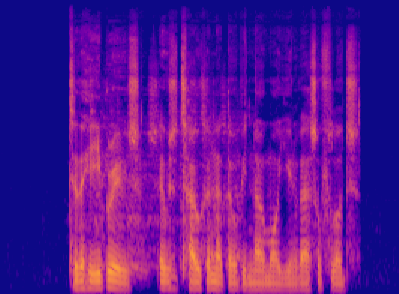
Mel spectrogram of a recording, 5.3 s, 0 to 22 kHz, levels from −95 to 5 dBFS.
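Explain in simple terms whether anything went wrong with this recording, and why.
Something did go wrong here. From 1.18 to 3.29 s, the speech comes back as a faint repeat, about a third of a second behind. This is feedback echo between two devices. Two devices in the same room are on one call. One plays the other's sound out loud. The other device's microphone hears it and sends it again. Its echo canceller only removes its own playback, so this copy gets through. The repeats stay quiet beneath the speech.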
